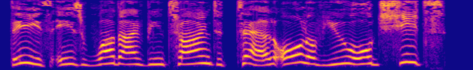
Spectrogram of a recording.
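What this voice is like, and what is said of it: Light foreign accent, lengthened vowel. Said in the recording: “his accent lengthening the last word into sheets, though otherwise his English is only lightly inflected with another tongue.”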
